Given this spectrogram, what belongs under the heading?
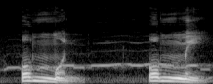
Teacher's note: gabungan dari dua bunyi vokal a dengan varian u dan bunyi bilabial nasal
